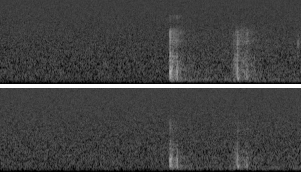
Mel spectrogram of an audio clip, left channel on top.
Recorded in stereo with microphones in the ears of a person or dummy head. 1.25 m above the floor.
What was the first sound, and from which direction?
Footsteps, 65° left (ahead or behind).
